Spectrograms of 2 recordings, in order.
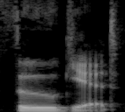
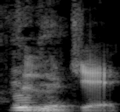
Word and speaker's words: fugit: Well, actually, you see, in Latin, the G is actually hard, and at least in classical Latin, in ecclesiastical Latin, you're allowed to pronounce it like a J, so it's actually tempus fugit, not fugit.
